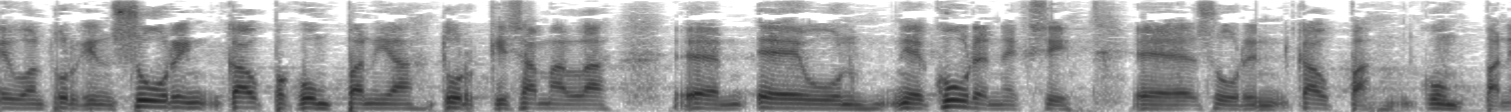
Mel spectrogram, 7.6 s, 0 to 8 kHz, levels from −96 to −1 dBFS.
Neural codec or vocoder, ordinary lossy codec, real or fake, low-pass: none; none; real; none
